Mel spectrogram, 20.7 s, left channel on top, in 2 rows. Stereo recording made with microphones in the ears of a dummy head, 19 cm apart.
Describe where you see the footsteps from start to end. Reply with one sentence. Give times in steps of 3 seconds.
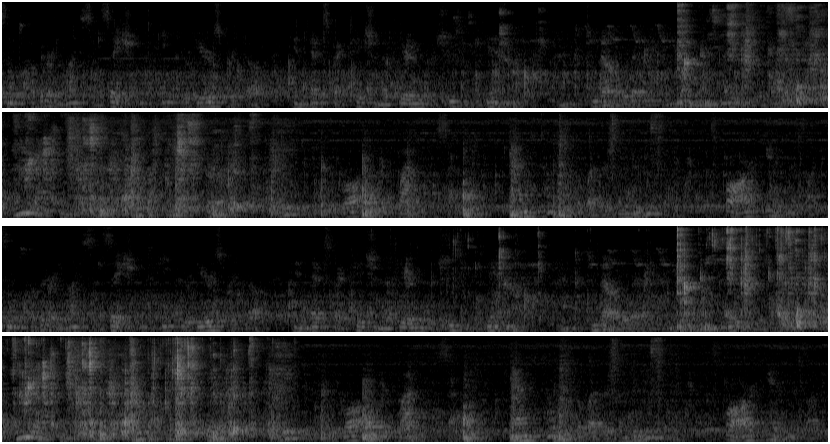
In this clip you hear the footsteps not at all from 0 s, in the centre from 9 s, on the left from 12 s and in the centre from 18 s.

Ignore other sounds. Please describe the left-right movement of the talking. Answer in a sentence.
You can hear the talking stay in one place.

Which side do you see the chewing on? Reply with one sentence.
In this clip you hear the chewing on the right.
